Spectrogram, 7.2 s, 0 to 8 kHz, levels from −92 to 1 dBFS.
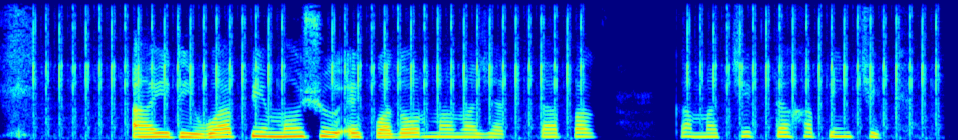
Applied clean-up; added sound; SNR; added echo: none; Tools; 15 dB; none.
